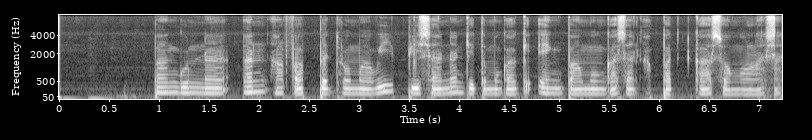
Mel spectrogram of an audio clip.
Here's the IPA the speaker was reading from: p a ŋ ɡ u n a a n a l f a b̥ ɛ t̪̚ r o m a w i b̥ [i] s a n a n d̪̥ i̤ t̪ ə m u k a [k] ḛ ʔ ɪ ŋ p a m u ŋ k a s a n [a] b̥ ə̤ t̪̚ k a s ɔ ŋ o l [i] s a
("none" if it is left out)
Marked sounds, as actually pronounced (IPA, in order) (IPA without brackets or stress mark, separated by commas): i, k, a, a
